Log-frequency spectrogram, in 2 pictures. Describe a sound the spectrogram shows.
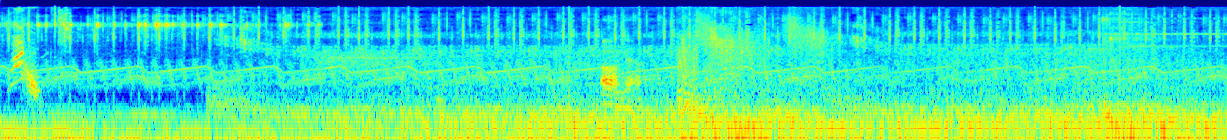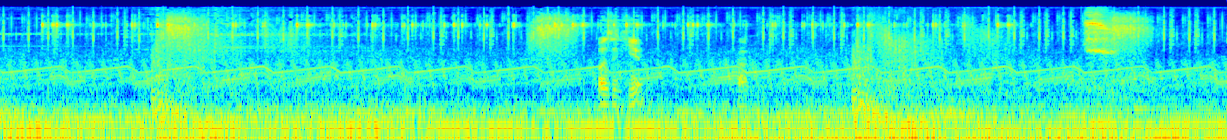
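Electronic game music plays steadily with a repeating rising tone.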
